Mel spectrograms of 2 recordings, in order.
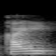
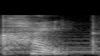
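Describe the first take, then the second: First: The k is said without a puff of air. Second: The k is said with a puff of air. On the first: This is how local speakers say it. The speaker calls it wrong. "ನಾವು ಹೇಳುವಾಗ ಕೈಟ್ ಅಂತೀವಿ" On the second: This is how native speakers say it. The speaker calls it right. "ಅವ್ರು ಹೇಳುವಾಗ ಖೈಟ್ ಅಂತಾರೆ"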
